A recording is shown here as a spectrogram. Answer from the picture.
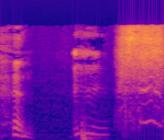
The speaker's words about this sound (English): Oh, hold on, I'm blowing my nose.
